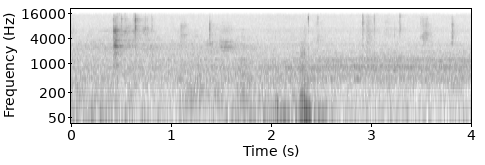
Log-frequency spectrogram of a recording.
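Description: Faint, scattered small clicks and ticks of handling at a repair bench as DC power supply leads are hooked up to a phone logic board, with one soft low thump a little past the middle.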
